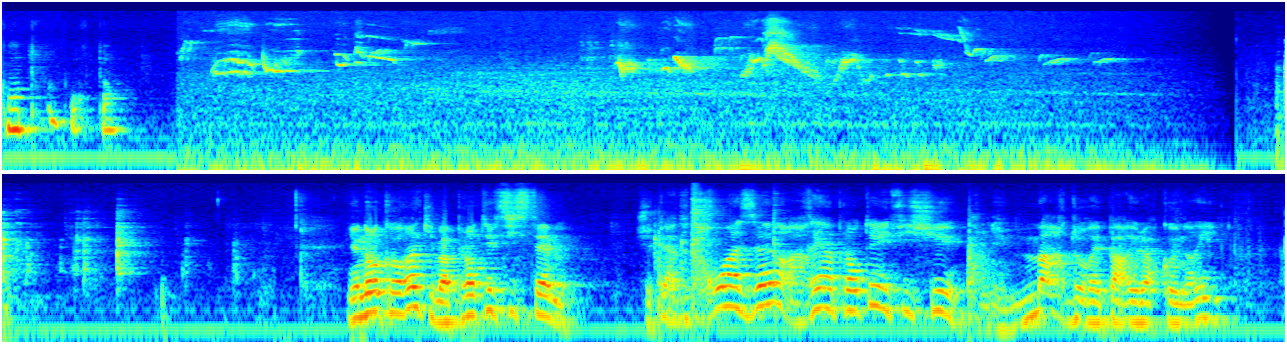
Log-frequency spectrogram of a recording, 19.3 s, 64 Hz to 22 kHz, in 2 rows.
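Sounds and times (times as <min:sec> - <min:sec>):
low steady rumble: 0:01.2 - 0:09.3
several birds chirping and singing: 0:01.3 - 0:09.1
speech: 0:12.2 - 0:18.9.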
